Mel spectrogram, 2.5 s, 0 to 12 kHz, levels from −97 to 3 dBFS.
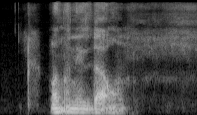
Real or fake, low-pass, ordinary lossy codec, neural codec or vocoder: fake; 10.8 kHz; AAC, 48 kbps; codec, 24 kHz, 3 kbps, HILCodec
